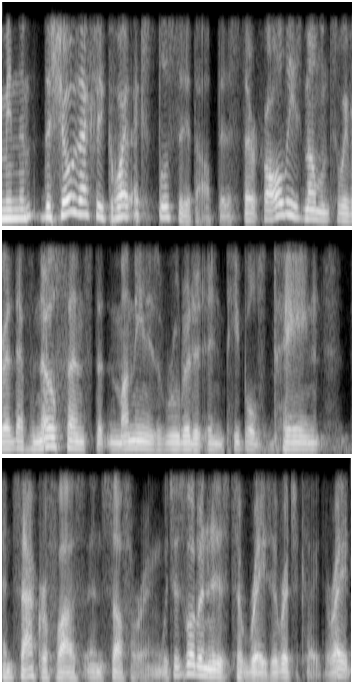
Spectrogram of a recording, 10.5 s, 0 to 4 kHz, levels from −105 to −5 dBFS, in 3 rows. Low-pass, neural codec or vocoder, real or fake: 3.6 kHz; codec, 16 kHz in and 24 kHz out, 0.4 kbps, LongCat-Audio-Codec, fine tuned four codebook decoder; fake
